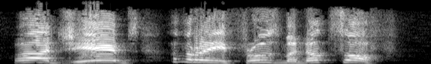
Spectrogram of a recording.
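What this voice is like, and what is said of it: Poorly done put-on accent. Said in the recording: “I can't do accents.”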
